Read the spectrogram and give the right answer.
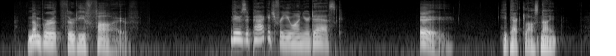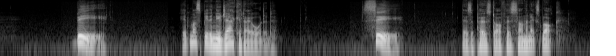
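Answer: B: It must be the new jacket I ordered.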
